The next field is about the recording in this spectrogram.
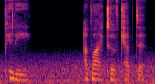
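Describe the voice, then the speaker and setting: A woman voicing a calm, consoling sister returned from the dead in a horror story. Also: fairly low pitch, moderate pace, background noise, lightly acted. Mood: wistful, detached. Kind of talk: audio horror story dialogue.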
